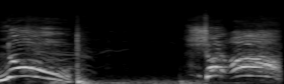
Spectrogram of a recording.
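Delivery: irritated, angry, high-pitched shout, long drawn-out "no". Snapping at the others over a football argument: angry shout. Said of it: "Why are you getting so mad?".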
